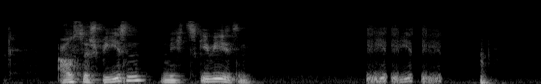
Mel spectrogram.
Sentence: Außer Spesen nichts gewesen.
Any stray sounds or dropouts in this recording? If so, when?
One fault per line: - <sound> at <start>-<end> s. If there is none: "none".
- laugh at 3.7-4.4 s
